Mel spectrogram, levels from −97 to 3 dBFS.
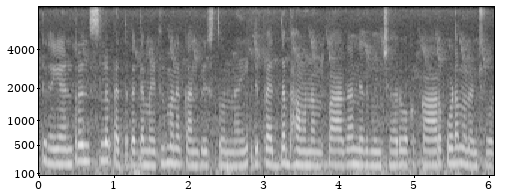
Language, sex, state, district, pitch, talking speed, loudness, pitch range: Telugu, female, Andhra Pradesh, Guntur, 205 Hz, 180 wpm, -16 LUFS, 200-225 Hz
